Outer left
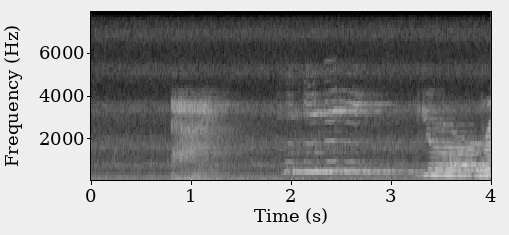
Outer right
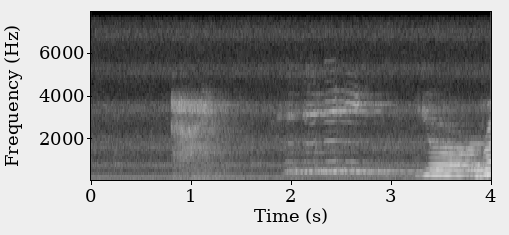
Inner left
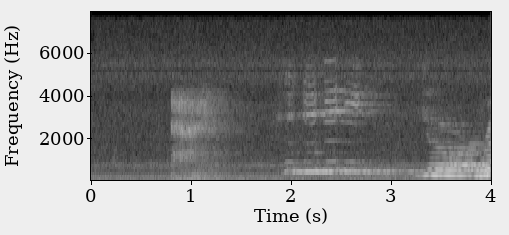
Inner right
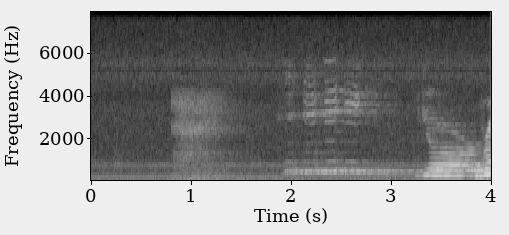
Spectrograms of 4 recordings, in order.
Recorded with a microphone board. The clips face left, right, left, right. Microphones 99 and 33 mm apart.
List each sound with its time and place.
0.8 s a child speaking: 45° left (ahead or behind), 1.1 m; by 4.0 s 50° right (ahead or behind), 1.1 m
